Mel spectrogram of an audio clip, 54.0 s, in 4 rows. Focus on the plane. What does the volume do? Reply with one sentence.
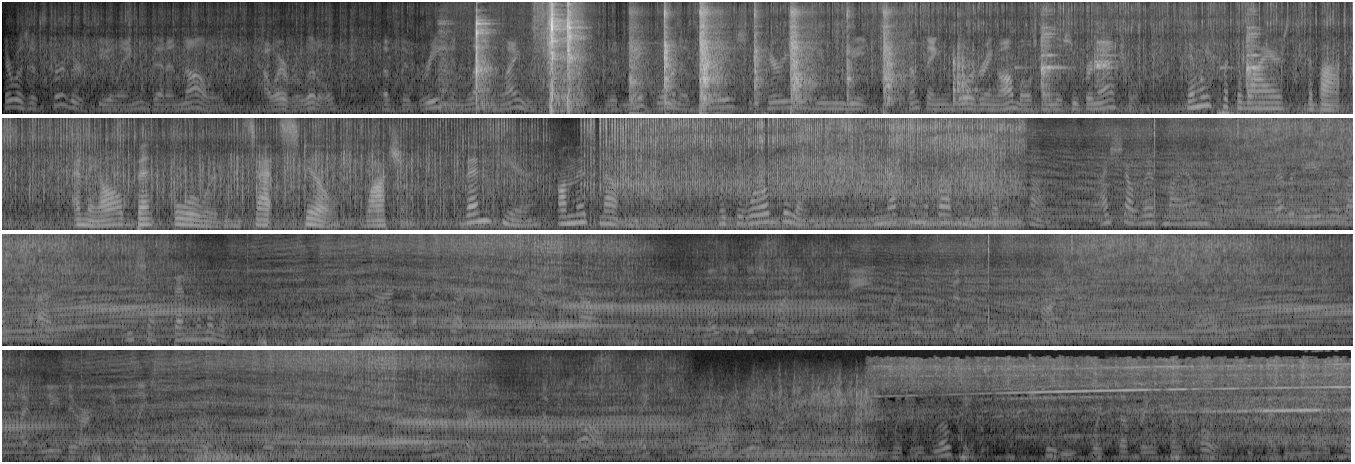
The volume of the plane goes up.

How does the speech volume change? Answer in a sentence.
The loudness of the speech goes up, then down.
